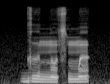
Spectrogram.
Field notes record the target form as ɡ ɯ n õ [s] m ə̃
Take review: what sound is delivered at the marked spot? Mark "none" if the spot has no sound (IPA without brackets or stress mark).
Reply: s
